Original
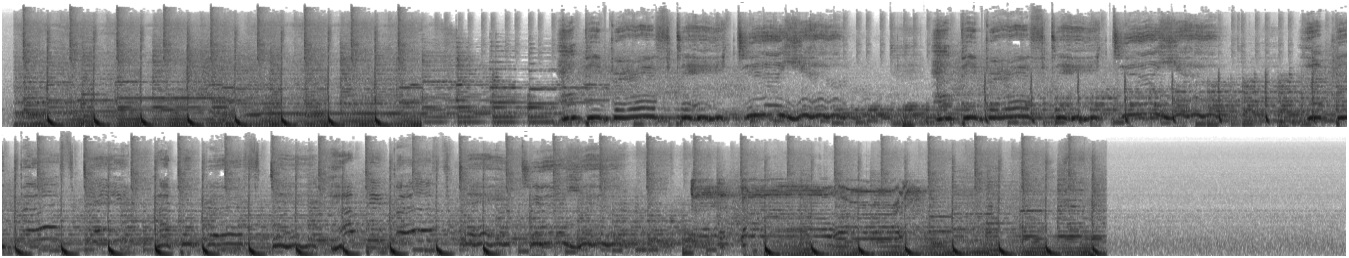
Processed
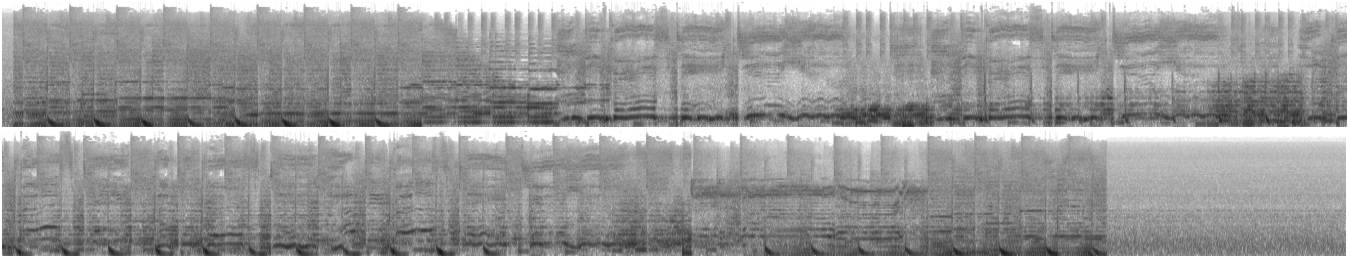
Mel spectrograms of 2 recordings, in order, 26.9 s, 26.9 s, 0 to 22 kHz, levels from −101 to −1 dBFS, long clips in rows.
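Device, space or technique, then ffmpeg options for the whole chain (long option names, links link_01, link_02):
de-esser from a sidechain: -filter_complex "[0:a]asplit=2[link_01][link_02];[link_02]highpass=frequency=7000:poles=1,apad=whole_len=1185971[link_03];[link_01][link_03]sidechaincompress=threshold=-40dB:ratio=8:attack=2.4:release=30,volume=2.5dB"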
